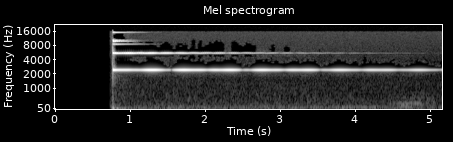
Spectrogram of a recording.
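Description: A single bell-like chime struck once, about three-quarters of a second in, ringing a clear high tone that slowly fades.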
